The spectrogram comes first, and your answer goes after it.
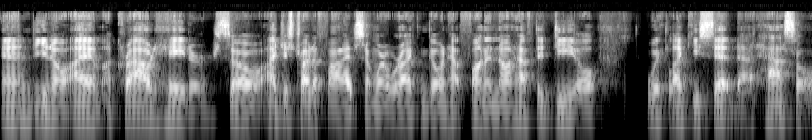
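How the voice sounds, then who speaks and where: This man has a medium pitch and a flat, monotone intonation. He talks at a moderate pace. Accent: Californian. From Southern California. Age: 60s. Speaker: actor. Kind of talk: interview. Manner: casual, conversational.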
